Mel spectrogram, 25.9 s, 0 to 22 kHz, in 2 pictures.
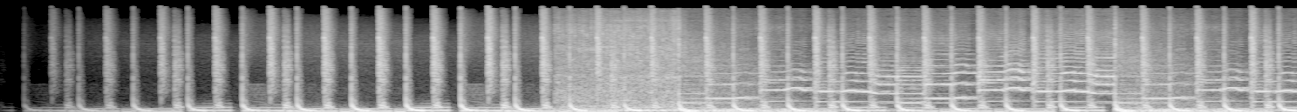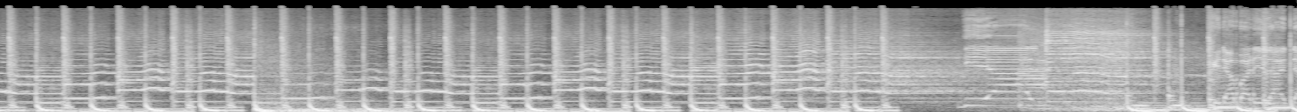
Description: Moombah 110 Bpm

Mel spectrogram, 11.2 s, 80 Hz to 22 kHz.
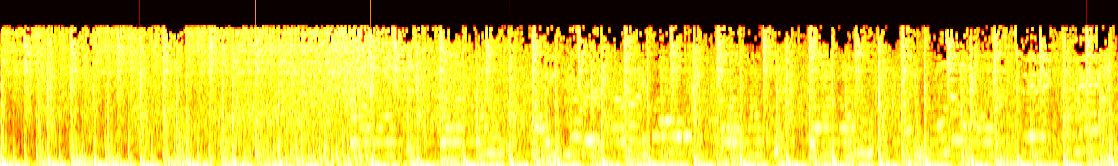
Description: Bass House 130bpm

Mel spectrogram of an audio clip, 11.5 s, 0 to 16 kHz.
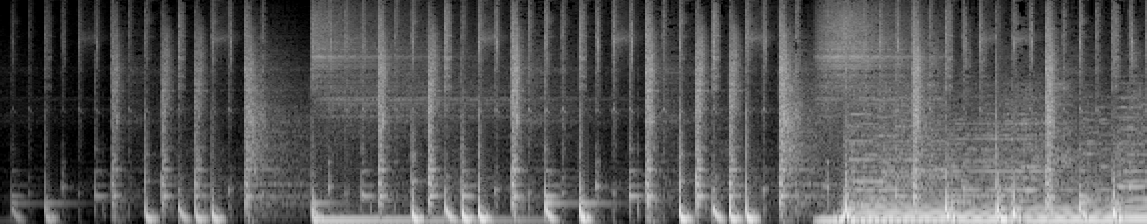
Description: Re Drum 90 CLEAN

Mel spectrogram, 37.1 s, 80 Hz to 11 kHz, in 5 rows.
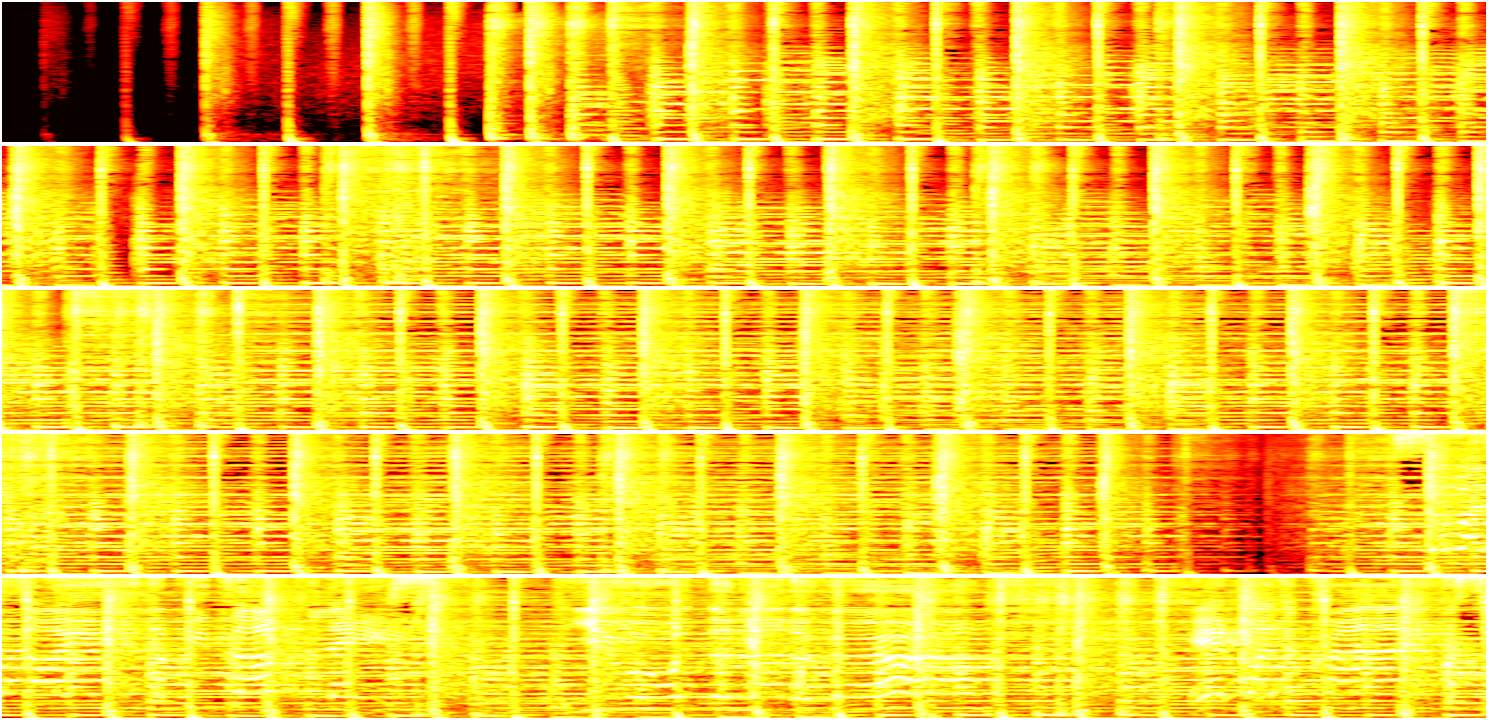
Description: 80s Redrum 148bpm

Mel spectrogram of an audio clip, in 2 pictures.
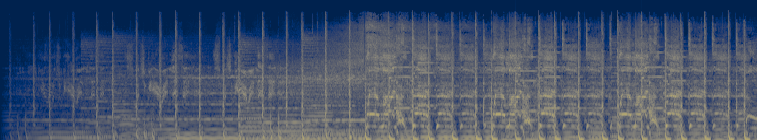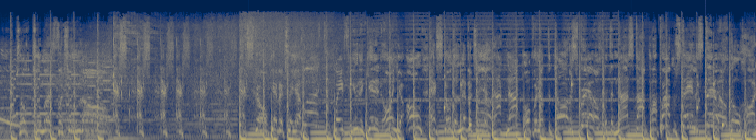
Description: Reggaeton Intro; Remixfreakz

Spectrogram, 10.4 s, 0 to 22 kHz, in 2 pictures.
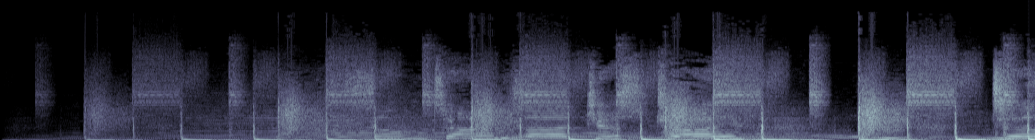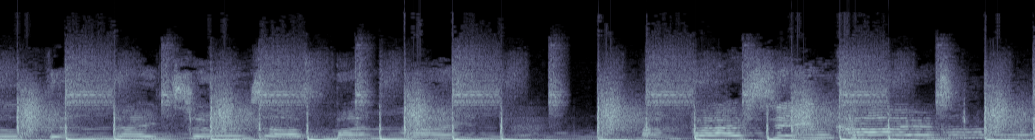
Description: Pop Dance; Top40

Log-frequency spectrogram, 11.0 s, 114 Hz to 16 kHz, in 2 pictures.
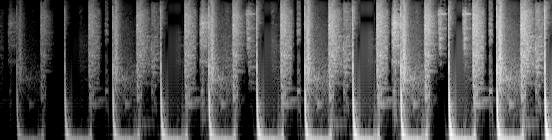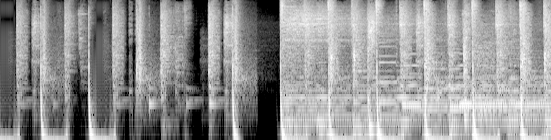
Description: Pop House Club Mix 125 BPM Clean

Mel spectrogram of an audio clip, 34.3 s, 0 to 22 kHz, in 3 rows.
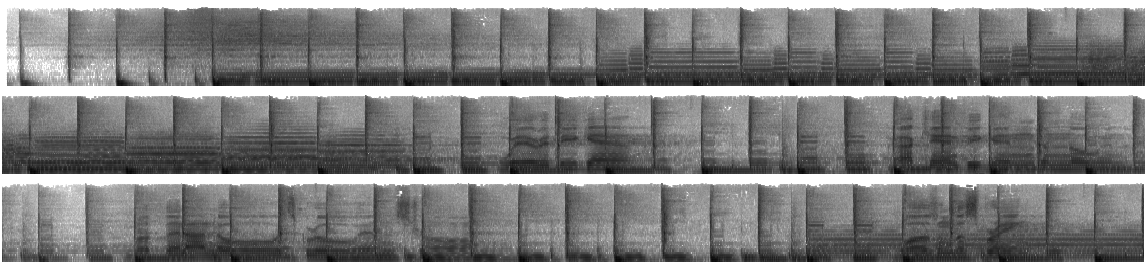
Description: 60s Redrum 125bpm

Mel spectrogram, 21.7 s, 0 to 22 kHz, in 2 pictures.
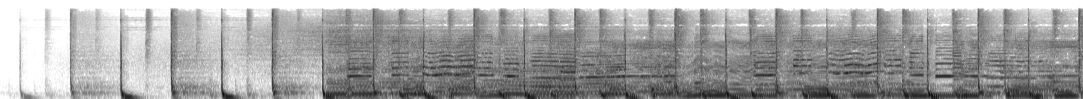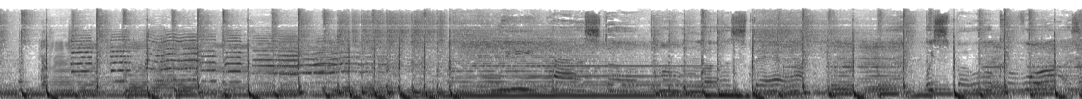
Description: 70s Redrum 119bpm

